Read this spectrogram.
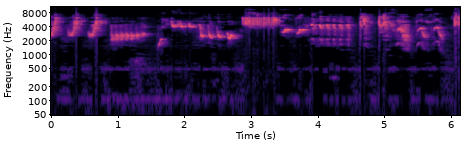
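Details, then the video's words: Varied song from an Asian pied starling: bright whistles, harsh buzzy notes and chattering phrases tumbling one after another without pause, mostly high-pitched, over a low steady background hum. "Kicau burung jalak suren"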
